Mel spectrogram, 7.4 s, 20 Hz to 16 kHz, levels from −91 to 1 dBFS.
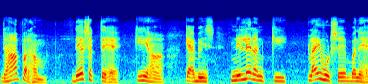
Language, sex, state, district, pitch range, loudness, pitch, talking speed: Hindi, male, Himachal Pradesh, Shimla, 145-200 Hz, -14 LUFS, 165 Hz, 130 wpm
